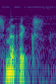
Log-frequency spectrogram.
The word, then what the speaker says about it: Smithwick's: But what you generally see in the pubs, of course, you find Guinness Stout being drunk, Smithwick's, actually spelled Smithwick's, but it's pronounced Smithwick's, which is a very, I think, an evil drink.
